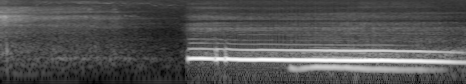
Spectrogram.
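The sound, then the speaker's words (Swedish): A soft, airy inhale builds for about two seconds, then a steady, loud hum starts abruptly and holds as the breath slowly runs out, with no talking. “Tar ett djupt andetag.”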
